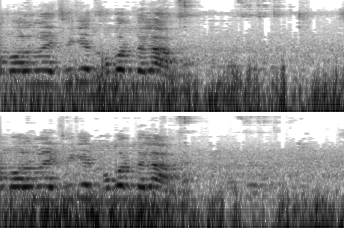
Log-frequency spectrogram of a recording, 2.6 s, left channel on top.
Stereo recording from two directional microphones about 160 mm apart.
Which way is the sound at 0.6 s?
55° left (ahead or behind).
